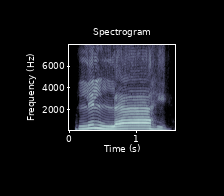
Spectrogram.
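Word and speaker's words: لِلَّهِ: So when we are joining here, if the letter carries a kasra here, we have a la. It carries a kasra. Yeah. So we have to pronounce it thin. Lillahi.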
